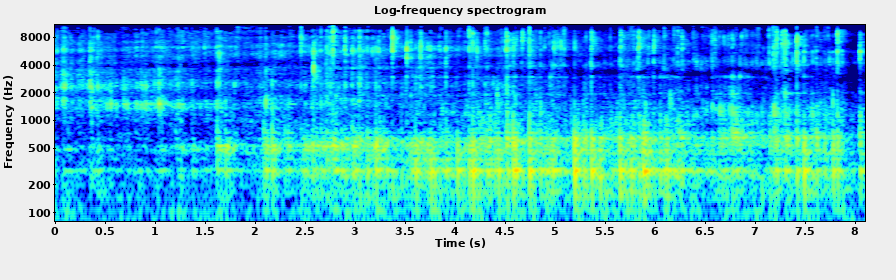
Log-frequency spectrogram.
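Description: Hot water poured from an electric kettle into a glass teapot over loose dried herbs, a steady stream that starts softly and grows louder about two seconds in.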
